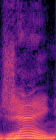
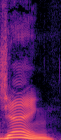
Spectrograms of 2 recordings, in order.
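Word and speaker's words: Dieng: They got our pick Osam Ding? Jang. It's pronounced Jang.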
